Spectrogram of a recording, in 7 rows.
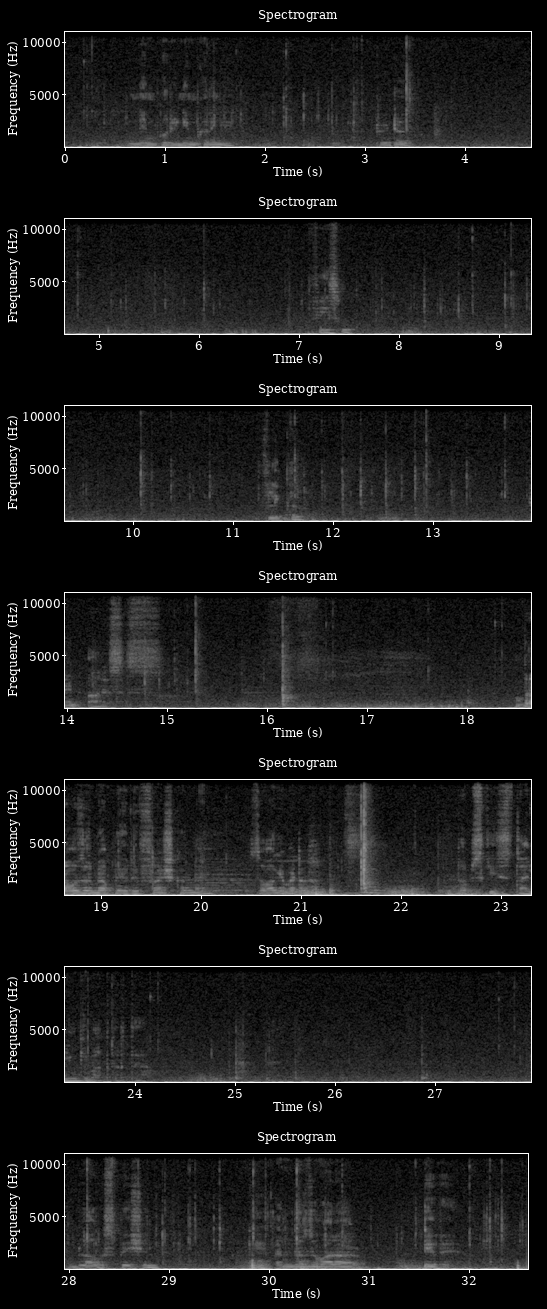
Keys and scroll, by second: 5.3 alt+F4, 28.2 ctrl+c, 29.0 ctrl+v.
